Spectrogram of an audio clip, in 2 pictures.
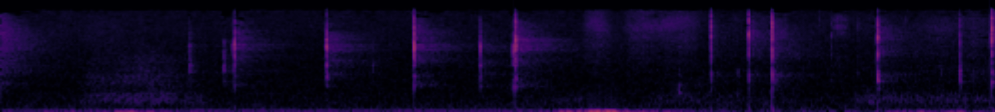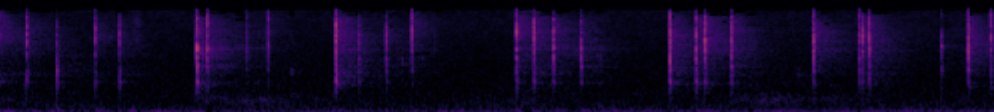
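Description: Long nails tap the side of an orange plastic toner bottle held horizontally close to the camera. The result is a quick, irregular stream of sharp, bright clicks, with softer scratchy swells in between, over a steady low hum.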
